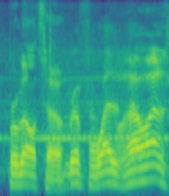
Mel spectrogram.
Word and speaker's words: Revuelto: Revuelto. I'll never get that. Revuelto. You got it. It's It's the V is pronounced as if you're sounding out a W. Revuelto.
